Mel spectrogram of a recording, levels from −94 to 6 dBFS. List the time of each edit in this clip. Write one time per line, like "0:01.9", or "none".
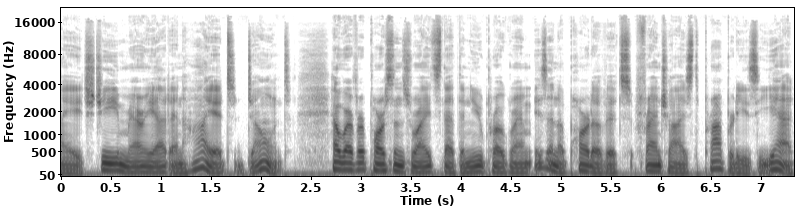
none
